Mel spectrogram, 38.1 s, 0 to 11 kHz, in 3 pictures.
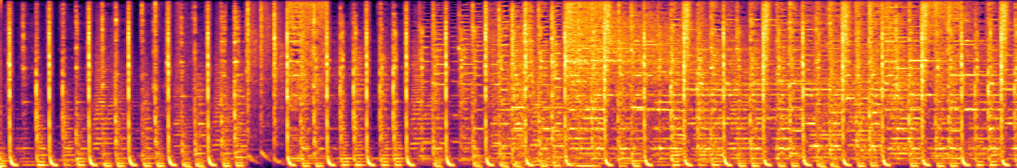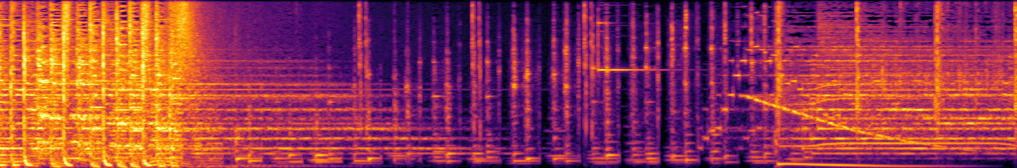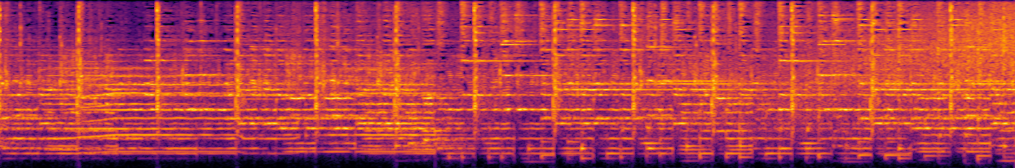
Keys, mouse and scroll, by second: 5.7 click, 10.1-38.1 drag.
